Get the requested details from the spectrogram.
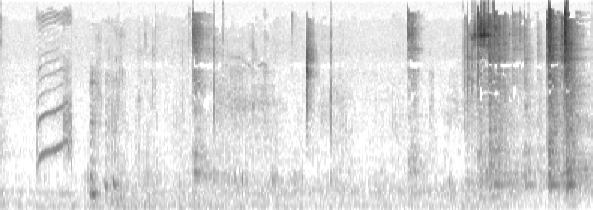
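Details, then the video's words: Rescued kitten, among kittens found crying in a pitch-dark sewer drain and in bushes after falling or getting lost, gives one clear rising meow early on, followed by rustling, handling noises and scattered clicks. "암흑같은 하수로에 떨어져 울고 있던 새끼고양이,낙상으로 미동조차없던 새끼고양이,수풀속에서 몇시간동안 울기만 했던 새끼고양이들이 내게로 왔다"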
